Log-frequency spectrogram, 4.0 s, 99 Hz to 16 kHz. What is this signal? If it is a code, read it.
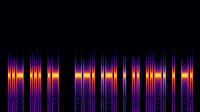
Morse code, heard as a keyed tone, about 28 wpm, 530 Hz. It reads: USA GREIFEN
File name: daily / 27wpm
